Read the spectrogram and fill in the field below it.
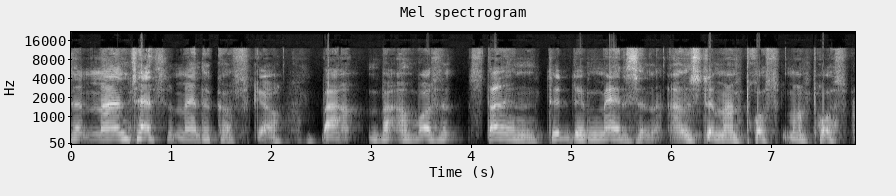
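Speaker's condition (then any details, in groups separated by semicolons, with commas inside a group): Cerebral palsy; walking always difficult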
